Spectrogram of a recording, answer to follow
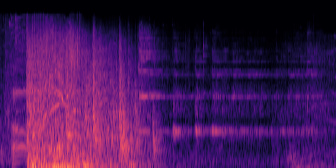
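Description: A sudden loud crash about a third of a second in, lasting over a second. It is followed by a fading ringing tail of several steady tones.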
